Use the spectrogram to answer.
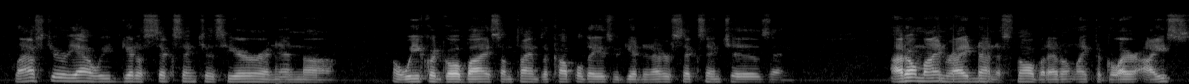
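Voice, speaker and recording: With an Upper Midwest US accent, a man speaks at a moderate pace in a monotone, flat intonation. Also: medium pitch for a man. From Wisconsin, Two Rivers. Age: 60s. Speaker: interviewee. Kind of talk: casual chat. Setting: online live chat.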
